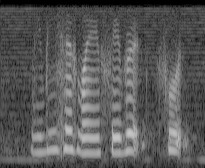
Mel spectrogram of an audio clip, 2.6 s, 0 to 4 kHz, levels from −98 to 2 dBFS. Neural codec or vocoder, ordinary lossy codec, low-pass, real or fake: none; none; 3.6 kHz; real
